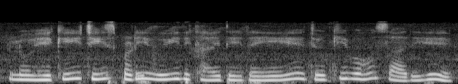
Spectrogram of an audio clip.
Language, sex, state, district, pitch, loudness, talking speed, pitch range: Hindi, female, Madhya Pradesh, Bhopal, 225 Hz, -14 LUFS, 185 wpm, 200-255 Hz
